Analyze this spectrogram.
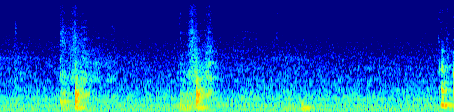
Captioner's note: chopping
